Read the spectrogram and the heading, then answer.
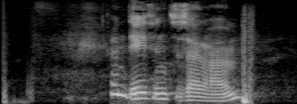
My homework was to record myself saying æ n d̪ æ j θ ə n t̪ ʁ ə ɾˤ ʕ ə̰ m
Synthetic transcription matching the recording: æ n d̪ æ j θ ə n t̪ z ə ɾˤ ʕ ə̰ m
